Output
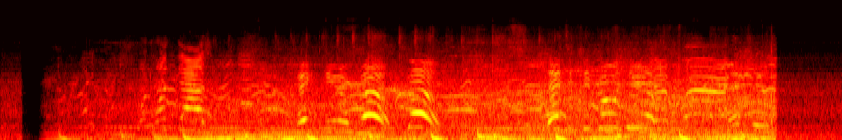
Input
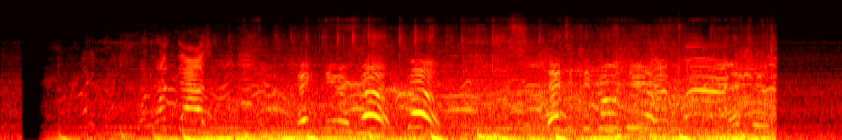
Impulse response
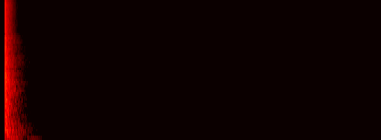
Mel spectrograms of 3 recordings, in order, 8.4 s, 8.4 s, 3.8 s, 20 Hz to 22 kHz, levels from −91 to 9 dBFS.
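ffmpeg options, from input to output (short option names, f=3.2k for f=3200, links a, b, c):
-filter_complex "[0:a]lowpass=f=2.9k:p=1,lowshelf=f=120:g=-6.5,asplit=2[a][b];[1:a]atrim=start_sample=2205[c];[b][c]afir=irnorm=-1:irlink=0,volume=-17dB[d];[a][d]amix=inputs=2:normalize=0"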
